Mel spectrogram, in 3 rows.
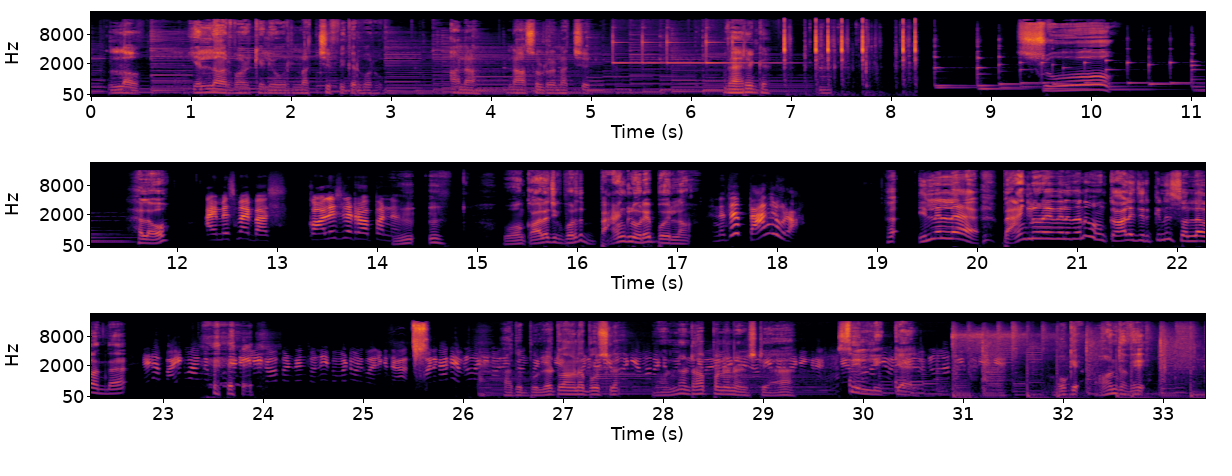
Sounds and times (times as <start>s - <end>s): Music: 0.0s - 7.5s, 8.4s - 11.6s, 26.2s - 33.4s.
